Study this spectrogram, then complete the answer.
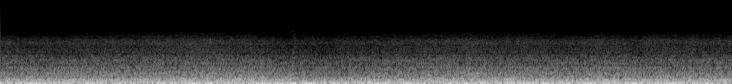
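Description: Tyres roar steadily on a highway as a car drives along.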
